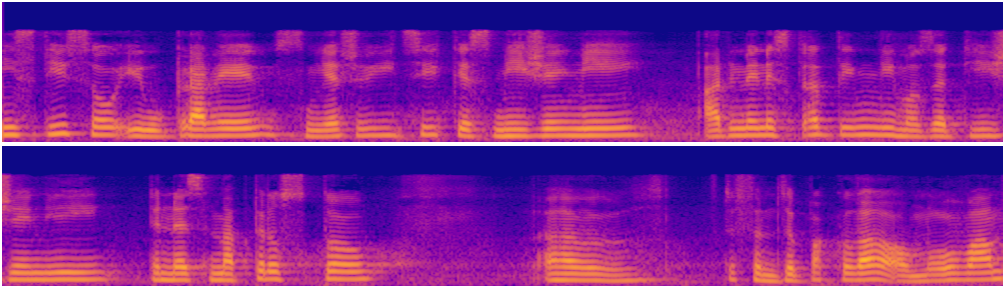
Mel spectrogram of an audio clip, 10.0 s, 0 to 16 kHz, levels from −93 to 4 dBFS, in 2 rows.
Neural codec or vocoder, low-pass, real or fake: codec, 16 kHz, 0.5 kbps, FunCodec, trained on LibriTTS, 25 frames a second; 7.2 kHz; fake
